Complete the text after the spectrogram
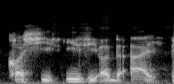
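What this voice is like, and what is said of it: Thick Russian accent. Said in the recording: “With a thick Russian accent as well ... It sounds like Arnold Schwarzenegger, man.”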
